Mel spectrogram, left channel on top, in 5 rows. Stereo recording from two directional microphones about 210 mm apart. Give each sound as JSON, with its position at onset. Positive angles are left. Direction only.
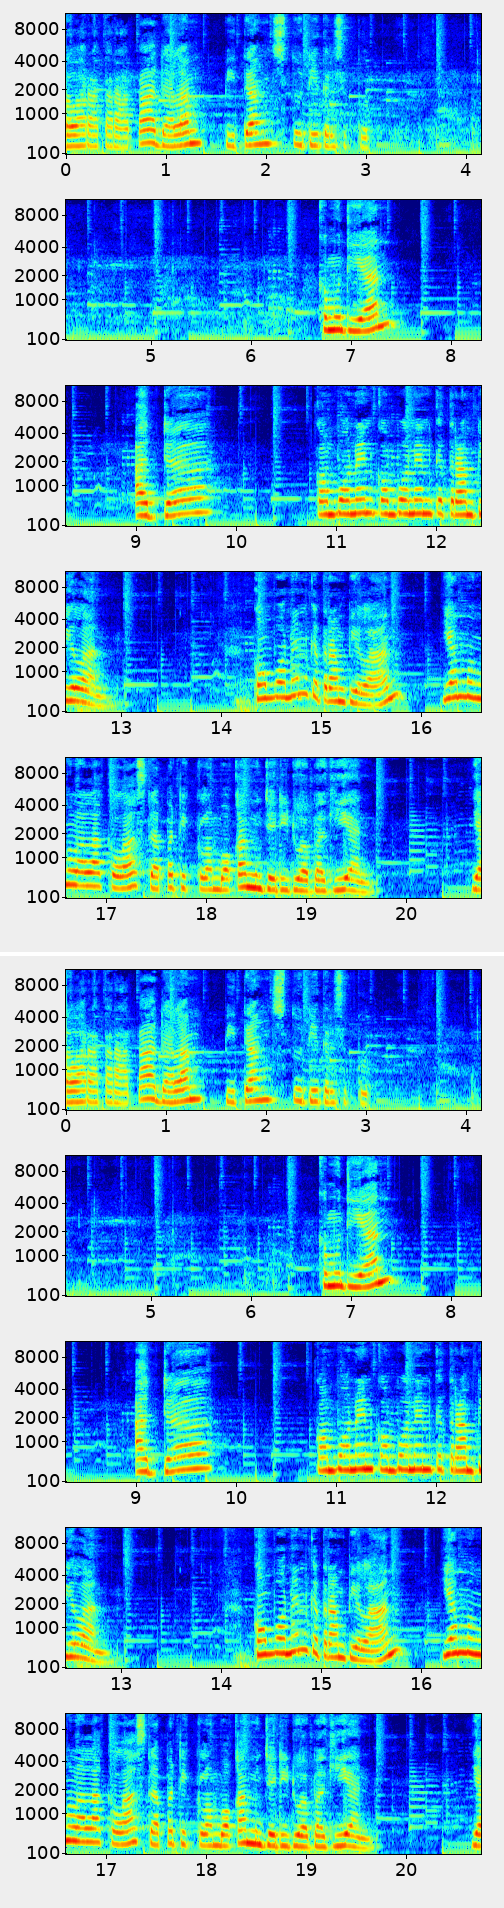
{"t": 0.0, "sound": "a woman's voice", "side_deg": -35}
{"t": 6.7, "sound": "a woman's voice", "side_deg": -35}
{"t": 9.0, "sound": "a woman's voice", "side_deg": -35}
{"t": 10.8, "sound": "a woman's voice", "side_deg": -40}
{"t": 14.3, "sound": "a woman's voice", "side_deg": -35}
